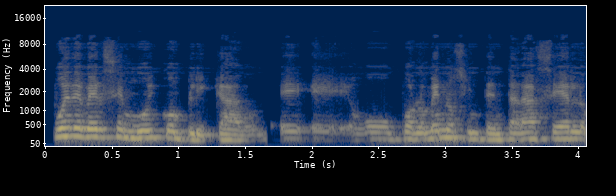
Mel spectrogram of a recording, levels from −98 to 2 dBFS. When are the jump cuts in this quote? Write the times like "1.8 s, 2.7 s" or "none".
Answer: 1.7 s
